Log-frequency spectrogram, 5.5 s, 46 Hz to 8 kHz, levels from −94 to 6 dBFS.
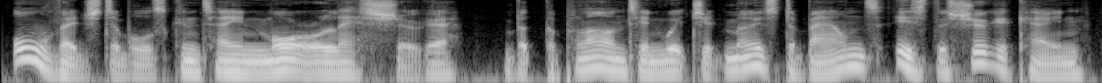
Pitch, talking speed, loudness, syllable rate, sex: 95 Hz, 205 wpm, -16 LUFS, 5.1 syllables/s, male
